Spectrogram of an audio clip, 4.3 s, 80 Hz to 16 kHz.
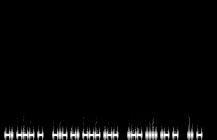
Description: Morse code, heard as a keyed tone, about 50 wpm, 700 Hz. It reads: NOT KNOW WHAT IT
